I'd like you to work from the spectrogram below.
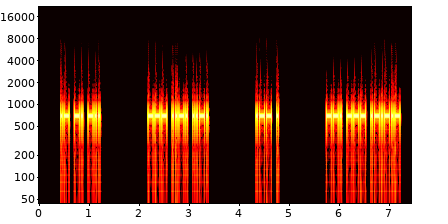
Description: Morse code, heard as a keyed tone, about 36 wpm, 700 Hz. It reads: AND OFF WE GO.
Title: 4x Word-Spacing - Sentences from Top 200 Words - 35wpm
